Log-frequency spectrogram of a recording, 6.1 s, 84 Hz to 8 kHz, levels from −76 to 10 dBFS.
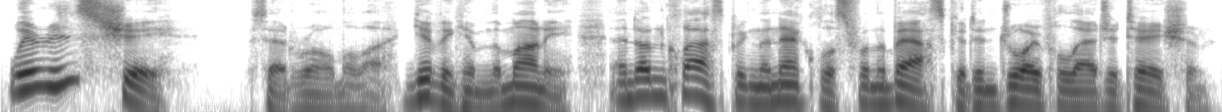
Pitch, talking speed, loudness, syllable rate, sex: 120 Hz, 185 wpm, -17 LUFS, 6.2 syllables/s, male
